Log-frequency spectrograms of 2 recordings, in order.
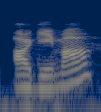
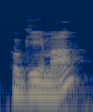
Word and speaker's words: Ogimaa: It is actually pronounced Ogimaa. Ogimaa.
